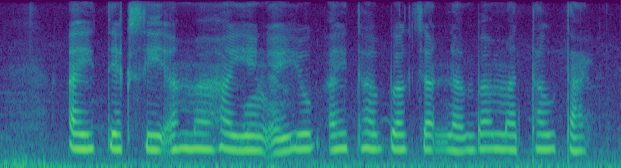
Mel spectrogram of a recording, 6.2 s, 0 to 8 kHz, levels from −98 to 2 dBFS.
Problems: none marked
